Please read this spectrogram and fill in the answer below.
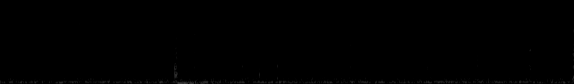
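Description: Faint rustling and flicking of baseball trading cards being handled and flipped through, a scatter of soft ticks with one slightly louder one about two seconds in.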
